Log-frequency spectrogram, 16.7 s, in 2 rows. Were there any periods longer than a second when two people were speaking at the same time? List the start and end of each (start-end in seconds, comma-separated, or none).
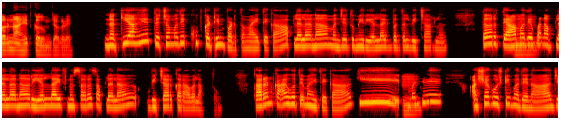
none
